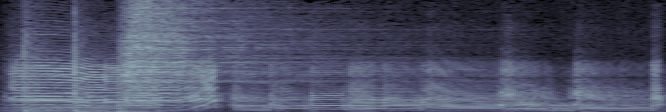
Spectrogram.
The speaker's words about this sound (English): And it announces itself with a strong opening riff that echoes throughout the song, almost creating a drone like effect. The bass guitar mimics this pattern in parts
